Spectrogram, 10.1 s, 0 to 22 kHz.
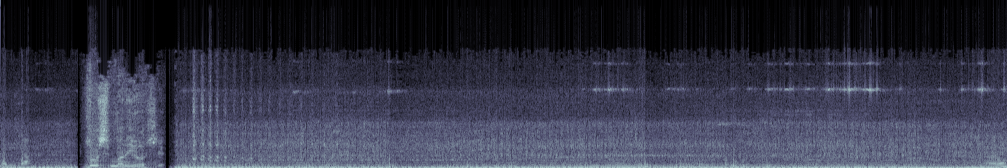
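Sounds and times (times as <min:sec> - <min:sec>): motorcycle engine running: 0:00.0 - 0:10.0
wind buffeting microphone: 0:01.7 - 0:10.0.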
